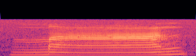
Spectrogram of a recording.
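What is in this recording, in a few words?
"maan5", Cantonese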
